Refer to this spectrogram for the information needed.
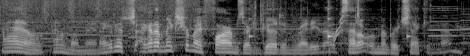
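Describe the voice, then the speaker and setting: A man's voice: medium pitch, lively intonation, racing, over music. A young man chatting casually while playing a video game with a friend, laughing often. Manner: laughs a lot, reads game lines aloud. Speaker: gameplay co-host. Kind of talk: casual gaming chat.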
